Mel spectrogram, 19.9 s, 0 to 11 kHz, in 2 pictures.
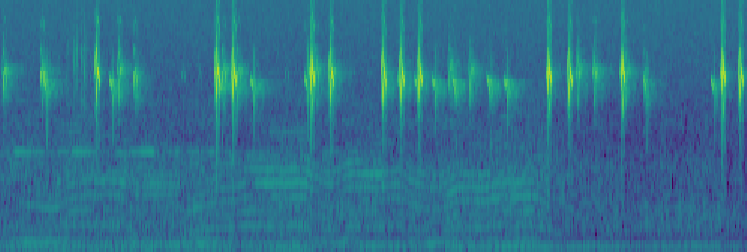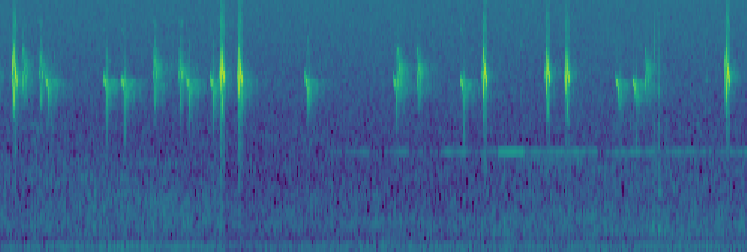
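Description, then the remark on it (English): Short, sharp bird chirps repeat steadily throughout, fairly loud, with a faint low background hum underneath during the first few seconds; a recording of bird number 499 being tested. “Testing now, bird 499.”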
